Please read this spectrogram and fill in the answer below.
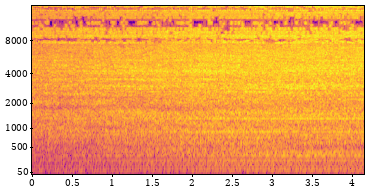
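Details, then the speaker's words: Flood-damaged Cadillac DeVille Vintage Edition, recall done, started cold: a steady, even V8 idle with a smooth, unbroken beat and no knocks, ticks or misses. Runs like a dream. "Like a dream. Oh, I love this car."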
